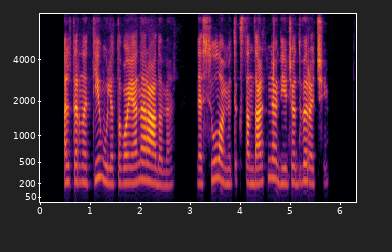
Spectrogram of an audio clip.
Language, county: Lithuanian, Alytus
